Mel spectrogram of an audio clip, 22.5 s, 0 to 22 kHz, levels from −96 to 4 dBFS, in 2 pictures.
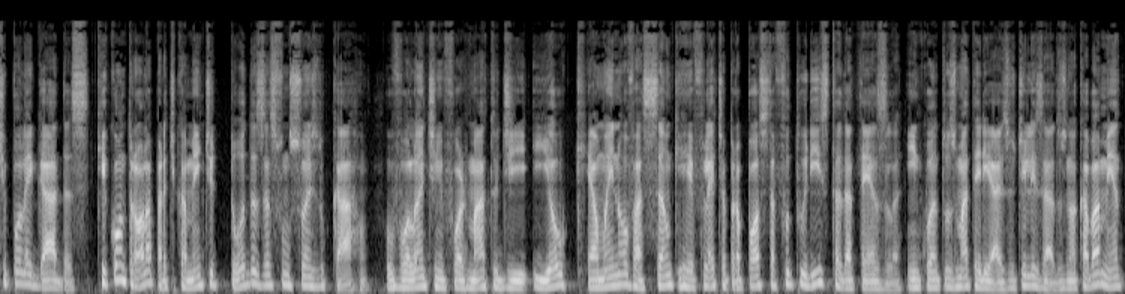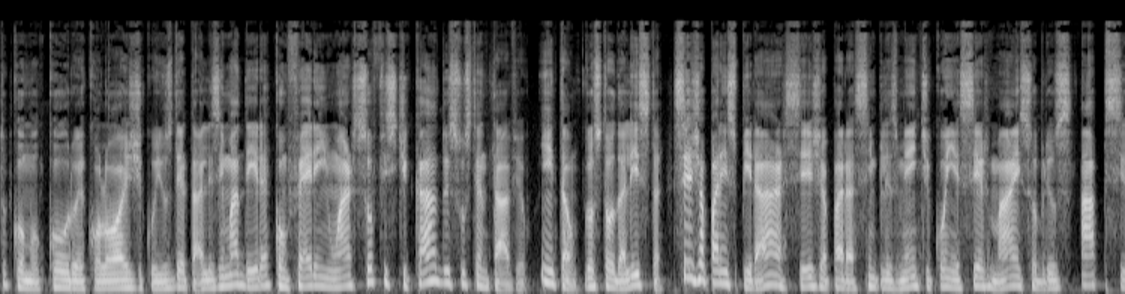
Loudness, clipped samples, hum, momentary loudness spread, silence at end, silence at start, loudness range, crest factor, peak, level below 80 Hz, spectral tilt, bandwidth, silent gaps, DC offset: -16 LUFS; under 0.1%; none; 5 LU; 0 s; 0 s; 3 LU; 16 dB; 0 dBFS; -48 dBFS; -4 dB/octave; 16.5 kHz; none; under 0.1%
